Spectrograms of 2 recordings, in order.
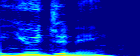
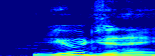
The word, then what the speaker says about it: Eugenie: Anyway, but they pronounce it Eugenie. – Eugenie.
